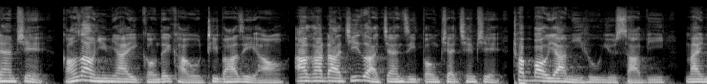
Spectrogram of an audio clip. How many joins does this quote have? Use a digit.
2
